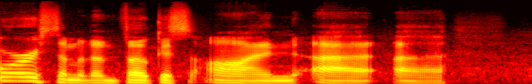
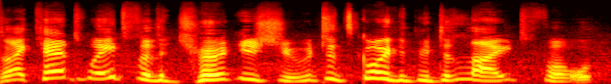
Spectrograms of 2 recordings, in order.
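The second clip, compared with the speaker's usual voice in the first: lightly voiced gleeful clown, much higher; 11 semitones higher than usual. Clown gloats about the coming turkey shoot, high and giddy. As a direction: pitch it up like a giddy clown waiting for the hunt. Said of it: "He goes".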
